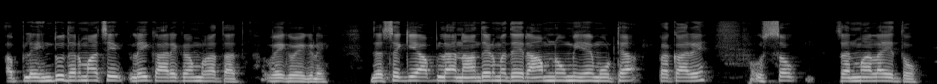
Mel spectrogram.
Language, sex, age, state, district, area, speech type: Marathi, male, 18-30, Maharashtra, Nanded, urban, spontaneous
